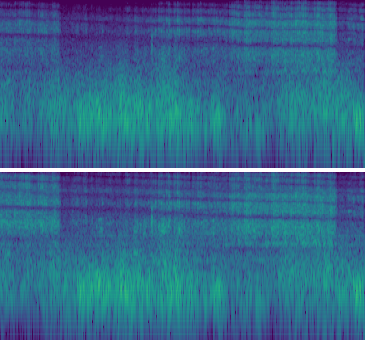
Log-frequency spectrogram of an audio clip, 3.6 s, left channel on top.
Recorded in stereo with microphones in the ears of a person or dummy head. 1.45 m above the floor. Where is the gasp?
I don't hear a gasp.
